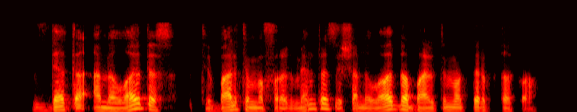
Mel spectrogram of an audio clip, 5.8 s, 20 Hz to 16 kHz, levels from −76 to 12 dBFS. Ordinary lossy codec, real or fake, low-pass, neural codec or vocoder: AAC, 96 kbps; fake; 7.2 kHz; codec, 16 kHz, 1.1 kbps, Voila-Tokenizer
